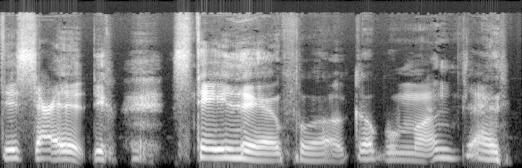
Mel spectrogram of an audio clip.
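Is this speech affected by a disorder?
Yes: cerebral palsy; wheelchair user.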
